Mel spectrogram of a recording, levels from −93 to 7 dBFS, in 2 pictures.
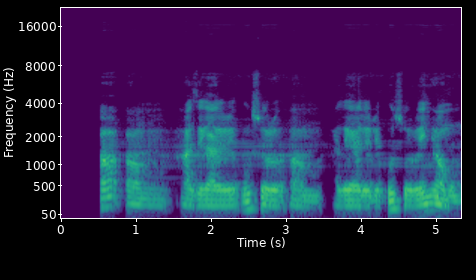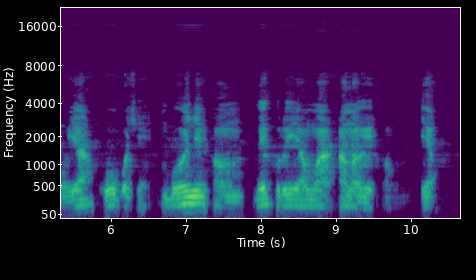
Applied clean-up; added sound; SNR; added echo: none; none; none; none.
